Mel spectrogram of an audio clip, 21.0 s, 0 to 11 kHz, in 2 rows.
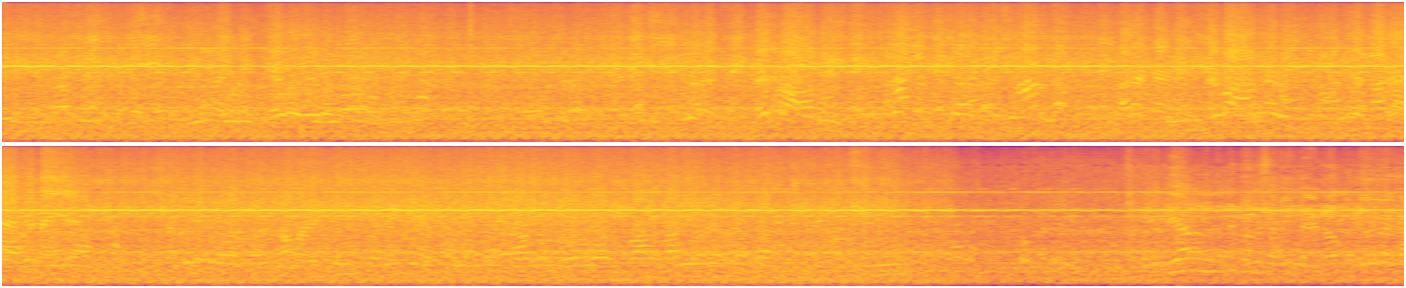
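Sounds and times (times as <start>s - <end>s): high whine: 0.0s - 21.0s
locomotive engine rumbling: 0.0s - 21.0s
voices talking: 0.0s - 21.0s.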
